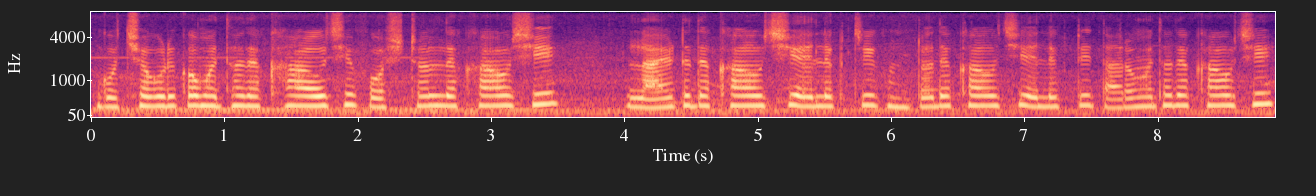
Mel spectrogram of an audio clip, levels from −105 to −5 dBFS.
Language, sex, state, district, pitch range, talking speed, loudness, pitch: Odia, female, Odisha, Khordha, 235-255 Hz, 110 wpm, -15 LUFS, 245 Hz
